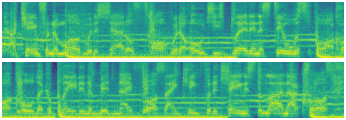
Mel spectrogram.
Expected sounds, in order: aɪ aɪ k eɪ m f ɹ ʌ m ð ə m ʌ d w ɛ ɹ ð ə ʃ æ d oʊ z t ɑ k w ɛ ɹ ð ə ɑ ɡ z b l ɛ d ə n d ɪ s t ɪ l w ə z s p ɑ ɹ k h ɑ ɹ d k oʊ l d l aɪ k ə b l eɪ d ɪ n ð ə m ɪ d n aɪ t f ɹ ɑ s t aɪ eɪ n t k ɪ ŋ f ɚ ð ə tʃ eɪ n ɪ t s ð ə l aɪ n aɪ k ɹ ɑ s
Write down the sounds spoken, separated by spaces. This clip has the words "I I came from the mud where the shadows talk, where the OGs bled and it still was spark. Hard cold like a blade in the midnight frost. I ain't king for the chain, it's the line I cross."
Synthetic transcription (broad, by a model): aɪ aɪ k eɪ m f ɹ ʌ m ð ə m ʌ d w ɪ ð ə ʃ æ d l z t ɑ k w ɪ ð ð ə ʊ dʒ z b l ɛ d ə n ɪ s t ɪ l w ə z s p ɑ ɹ k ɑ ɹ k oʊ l l aɪ k ə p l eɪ d ɪ n ð ə m ɪ d n aɪ t f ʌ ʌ s aɪ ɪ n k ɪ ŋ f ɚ ð ə tʃ eɪ n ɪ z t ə l aɪ n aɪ k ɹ ɑ s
